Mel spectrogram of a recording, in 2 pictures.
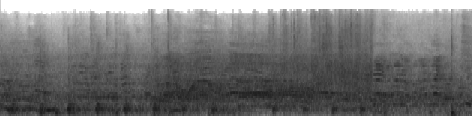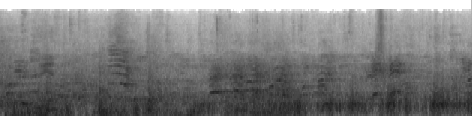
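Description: A crowd of spectators chatters and calls out close by, outdoors.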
